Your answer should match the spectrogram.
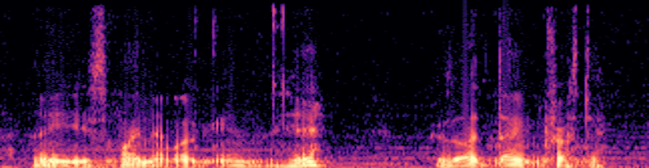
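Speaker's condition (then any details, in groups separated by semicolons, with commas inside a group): Cerebral palsy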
